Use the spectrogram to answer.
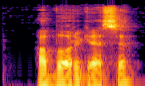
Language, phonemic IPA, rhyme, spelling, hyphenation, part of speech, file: Norwegian Bokmål, /ˈabːɔrɡrɛsːə/, -ɛsːə, abborgresset, ab‧bor‧gres‧set, noun, Nb-abborgresset.ogg
- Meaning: definite singular of abborgress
